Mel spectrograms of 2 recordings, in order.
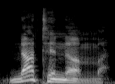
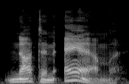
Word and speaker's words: Nottingham: to feel all cultured us locals pronounce it nanum or notam if you're from the south of England so notam or notam uh with a silent h Nick says well Nick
